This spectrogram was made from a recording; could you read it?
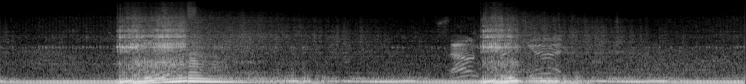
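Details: Jeep Wrangler TJ 2.5L after new Thrush welded muffler installed, cold started and warmed to operating temperature; deep even drone swelling cleanly through two blips back to steady idle, no rattles or leaks; normal exhaust note.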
